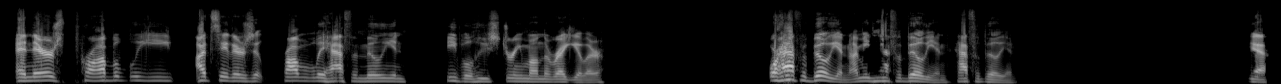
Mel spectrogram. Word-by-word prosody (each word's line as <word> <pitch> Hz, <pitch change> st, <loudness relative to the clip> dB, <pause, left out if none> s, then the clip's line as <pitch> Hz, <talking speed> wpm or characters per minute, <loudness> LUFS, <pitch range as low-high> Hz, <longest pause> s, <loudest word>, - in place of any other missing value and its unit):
And 165 Hz, +1 st, +5 dB
there's 180 Hz, -1 st, +6 dB
probably 175 Hz, -1 st, -4 dB, 0.2 s
I'd 180 Hz, -1 st, +4 dB
say 185 Hz, -3 st, +1 dB
there's 155 Hz, -3 st, 0 dB
a -, -, -5 dB, 0.2 s
probably 165 Hz, -2 st, 0 dB
500,000 145 Hz, -1 st, -2 dB, 0.4 s
people 145 Hz, -6 st, -5 dB
who 135 Hz, +1 st, -11 dB
stream 140 Hz, +1 st, -4 dB
on 130 Hz, 0 st, -3 dB
the 125 Hz, -, -8 dB
regular. 110 Hz, -4 st, -1 dB, 1.7 s
Or 185 Hz, -, +4 dB
500,000,000. 185 Hz, -, +4 dB
I -, -, -1 dB
mean, 155 Hz, -1 st, -6 dB
500,000,000, 145 Hz, -10 st, -4 dB
500,000,000. 115 Hz, -9 st, -4 dB, 2.3 s
Yeah. -, -, +6 dB
150 Hz, 105 wpm, -25 LUFS, 135-175 Hz, 2.3 s, there's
